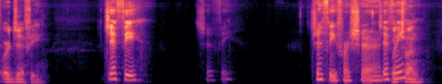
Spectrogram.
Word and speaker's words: Jif: It's either Jif or Jiffy. Jiffy. Jiffy. Jiffy for sure. Jiffy? Which one? Jiffy. Jiffy? It's Jif. Or how do you pronounce it? Jif. Jif. But it's not with the Y.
